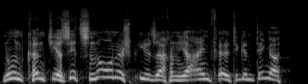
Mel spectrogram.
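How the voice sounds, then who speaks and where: A man's voice: very high-pitched, lively intonation, pitched above the performer's own voice, exaggerated voice. A man voicing a spiteful female toy doll come to life, with an ugly squawk, in a fairy-tale reading. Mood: spiteful taunting. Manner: taunting, scolding, drawn-out threats.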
